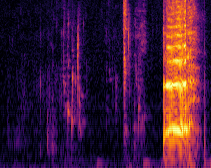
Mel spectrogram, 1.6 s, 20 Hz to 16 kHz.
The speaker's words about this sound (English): Sorry, guys. Had to take a little drink of water. Talking for 8 straight minutes is not something I'm great at.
